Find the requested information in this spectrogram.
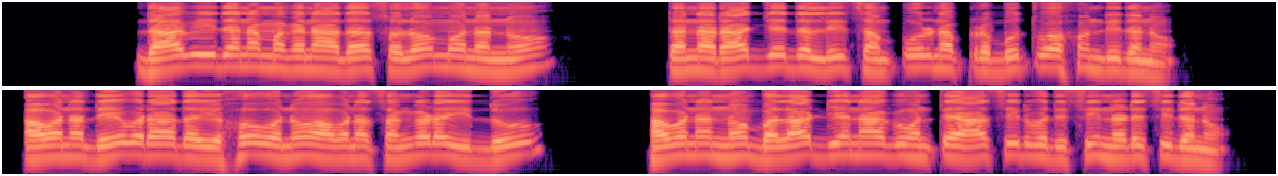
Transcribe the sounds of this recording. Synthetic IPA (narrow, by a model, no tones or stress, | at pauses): d̪aːʋiːd̪ɐnɐmɐɡɐnaːd̪ɐsɐloːmoːnɐnːu | t̪ɐnːɐɾaːd͡ʒjɐd̪ɐlːisɐmpuːɾɳɐpɾɐbʱut̪ʋɐho̞nd̪id̪ɐnu | ɐʋɐnɐd̪ɛːʋɐɾaːd̪ɐjeɦɔːʋɐnuɐʋɐnɐsɐŋɡɐɽɐjid̪ːu | ɐʋɐnɐnːubɐlaːɖjɐnaːɡuʋɐnt̪e̞aːʃiːɾʋɐd̪isinɐɽesid̪ɐnu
